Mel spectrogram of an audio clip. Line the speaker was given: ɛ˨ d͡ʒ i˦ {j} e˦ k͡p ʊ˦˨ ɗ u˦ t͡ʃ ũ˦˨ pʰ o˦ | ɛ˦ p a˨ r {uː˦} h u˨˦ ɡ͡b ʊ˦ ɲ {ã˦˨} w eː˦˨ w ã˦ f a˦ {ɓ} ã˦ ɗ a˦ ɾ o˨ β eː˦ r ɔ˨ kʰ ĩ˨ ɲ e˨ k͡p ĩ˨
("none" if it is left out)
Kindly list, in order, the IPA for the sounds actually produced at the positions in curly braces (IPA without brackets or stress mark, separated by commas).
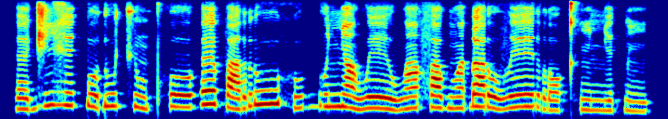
ɣ, uː˦, ã˦˨, ɡʷ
